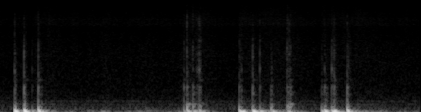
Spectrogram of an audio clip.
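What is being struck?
Hollow plastic headphone earcups.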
